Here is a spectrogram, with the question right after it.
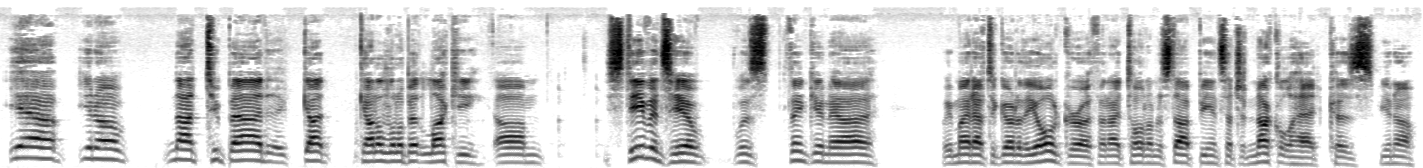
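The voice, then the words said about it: Old man character voice. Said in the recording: “this is my character voice... Sherman is an old man.”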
